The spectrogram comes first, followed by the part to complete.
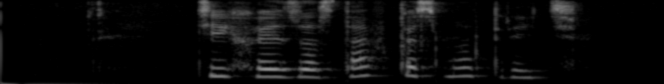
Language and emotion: Russian, neutral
